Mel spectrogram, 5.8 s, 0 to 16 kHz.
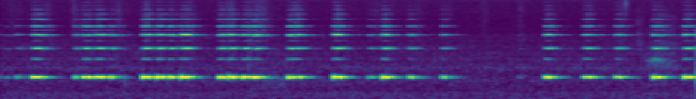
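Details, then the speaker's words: Minelab Manticore indoors at sensitivity 10, recovery speed raised to 8: warbling mid-pitched tone repeating about twice a second with sweeps, but half dollar only signals at about 2 inches. High recovery speed sharply cuts detection depth. "Now, keep in mind the sensitivity is at 10 because we're indoors, so you would have to do this test outdoors with full sensitivity to see the difference, but it's a remarkable difference in depth, okay?"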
